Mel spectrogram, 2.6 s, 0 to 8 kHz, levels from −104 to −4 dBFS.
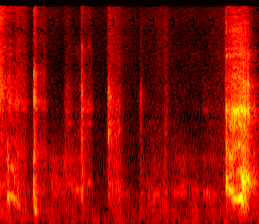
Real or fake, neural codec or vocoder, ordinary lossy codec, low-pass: fake; codec, 16 kHz, 1.1 kbps, Voila-Tokenizer; none; none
